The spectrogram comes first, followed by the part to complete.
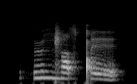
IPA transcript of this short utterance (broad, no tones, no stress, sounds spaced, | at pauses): h ʉ ŋ͡ǁ e sˤ ǃ e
